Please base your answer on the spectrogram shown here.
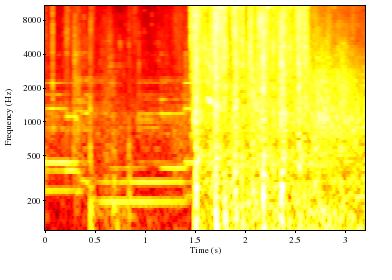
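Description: Machine gun fire in the World War II shooter Enlisted opens as a loud, rapid burst after a tonal mechanical hum and continues as dense, close automatic shooting to the end.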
